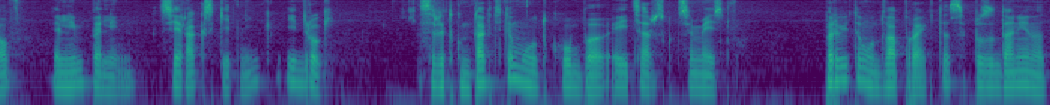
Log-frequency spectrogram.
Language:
Bulgarian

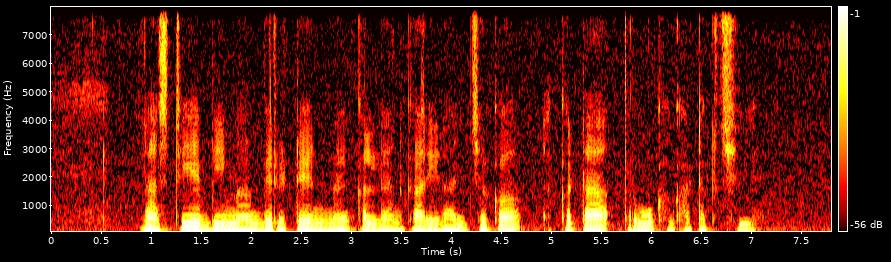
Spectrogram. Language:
Maithili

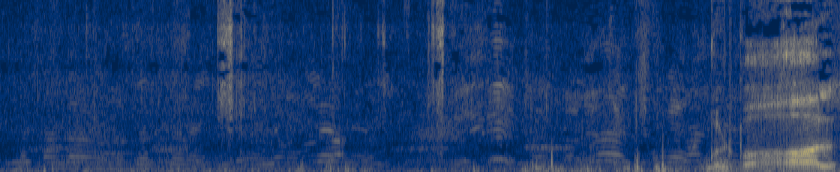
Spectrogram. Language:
Thai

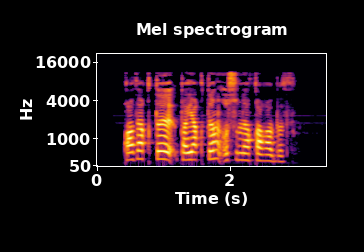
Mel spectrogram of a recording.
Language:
Bashkir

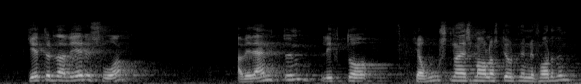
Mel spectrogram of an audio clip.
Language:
Icelandic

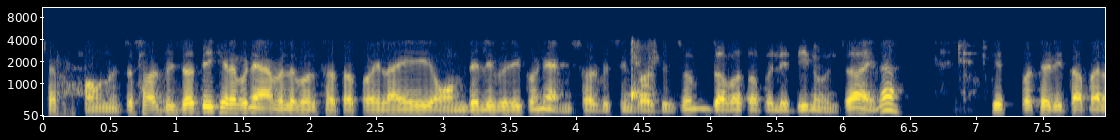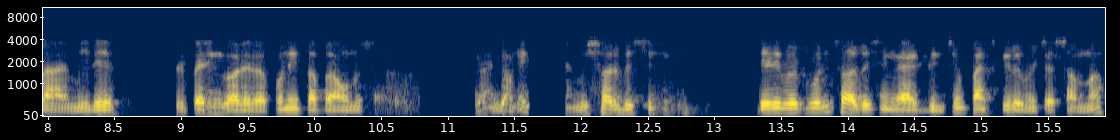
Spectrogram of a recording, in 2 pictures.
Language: Nepali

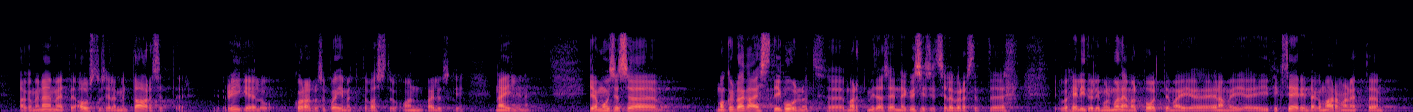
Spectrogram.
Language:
Estonian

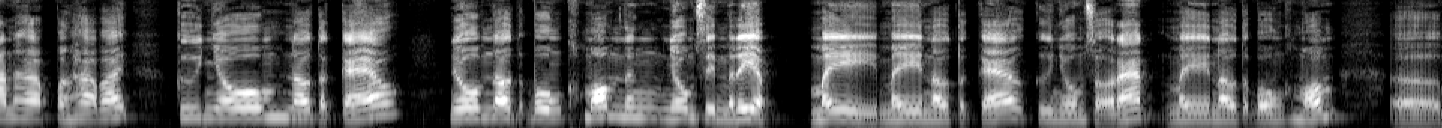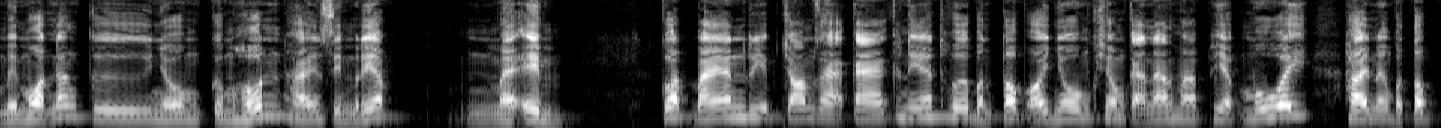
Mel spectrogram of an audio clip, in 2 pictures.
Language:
Vietnamese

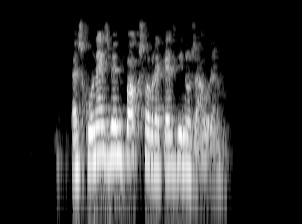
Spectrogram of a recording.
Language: Catalan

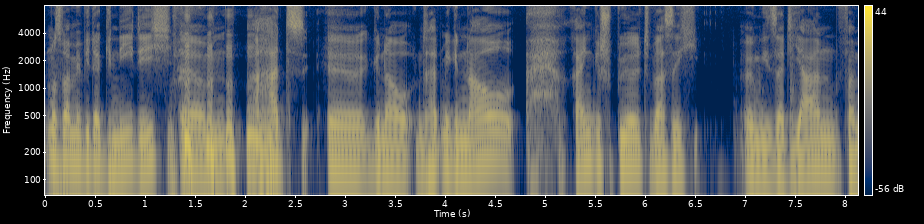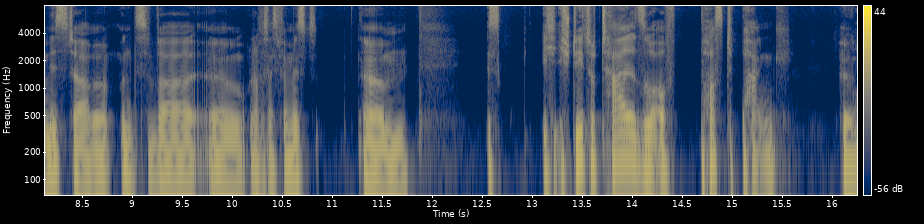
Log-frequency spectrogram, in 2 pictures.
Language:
German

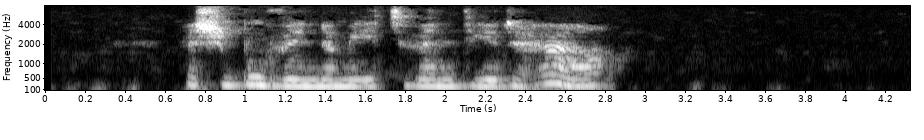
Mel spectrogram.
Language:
Kabyle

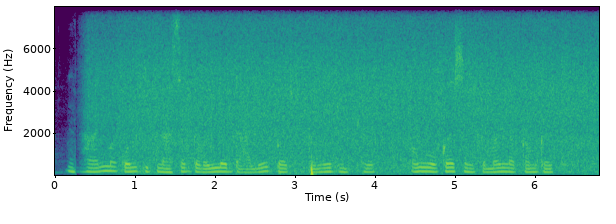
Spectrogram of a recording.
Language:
Chhattisgarhi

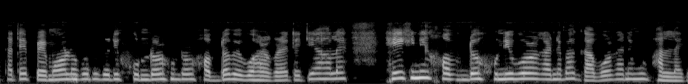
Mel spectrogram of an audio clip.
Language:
Assamese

